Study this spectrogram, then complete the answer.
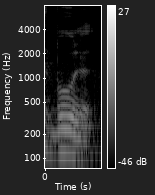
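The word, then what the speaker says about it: Boole: I think not sure what's The guy's name is George Bill, not George Bull. You pronounce it as bool.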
